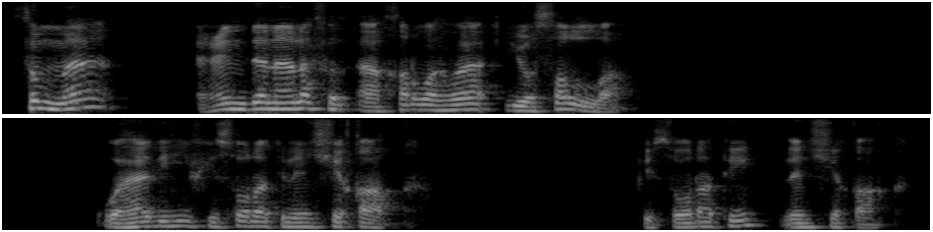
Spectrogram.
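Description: A man teaching Quran recitation rules. He explains them step by step, drawing out the recited examples slowly and often checking with his students. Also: medium pitch, a bit bright. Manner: slow, drawn-out recitation of examples between plain explanation; asks check questions of students. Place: lesson recorded for an online institute.

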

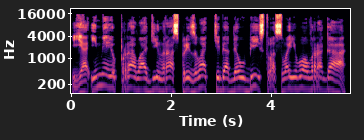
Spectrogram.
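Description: A man voicing a frightened, desperate male dark god in a storybook, shouting and panicky. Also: a little high, slow pace, no room sound, studio quality, voice pushed up. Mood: demanding.

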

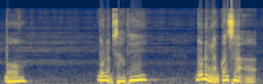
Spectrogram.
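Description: A man voicing a young former soldier who speaks gently and soothingly. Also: mid-range voice, sing-song, takes it slowly, breathy edge, soft background music, full character voice. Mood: worried gentle.

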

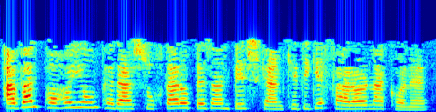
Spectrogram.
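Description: A woman's voice: high-pitched, dry recording, highs cut off, natural voice. Woman voicing a raging cruel nobleman. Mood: furious threatening. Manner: furious, bellowing, harsh. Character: cruel domineering nobleman shouting threats.

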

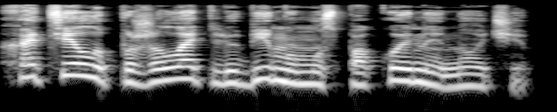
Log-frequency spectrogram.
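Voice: animated, fairly quick, close to an everyday voice. A woman putting on a brash, headstrong young woman. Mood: indignant. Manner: higher, loud and indignant. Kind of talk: audiobook character voice.

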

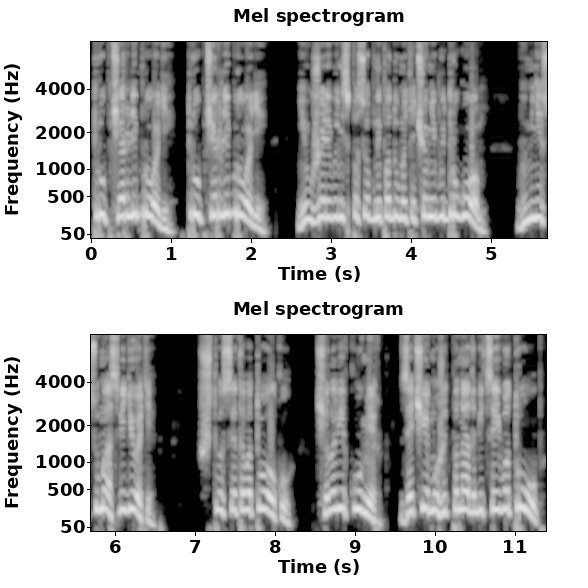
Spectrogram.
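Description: A man reading an audiobook and voicing a scheming, easily flustered wealthy woman who turns shrill and indignant. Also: expressive, normal speed, dark tone, dry recording. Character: anxious scheming wealthy middle-aged woman.

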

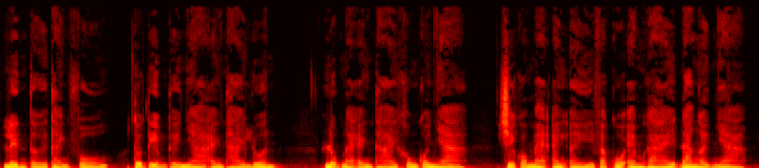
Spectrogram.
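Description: A young woman from Thanh Hóa tells her own sorrowful story in the first person. Her reading is plaintive and emotional, with a mellow, dark-toned voice at an ordinary pitch. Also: animated, normal speed, breathy edge. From Thanh Hóa, Vietnam. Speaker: narrator.

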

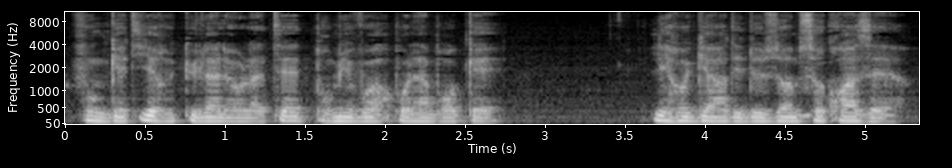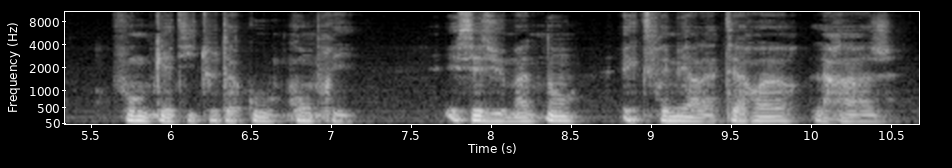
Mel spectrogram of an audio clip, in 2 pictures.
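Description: A male audiobook narrator with a husky, dark voice, reading an adventure novel with measured, dramatic storytelling. His delivery is steady and scripted. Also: lowish voice.

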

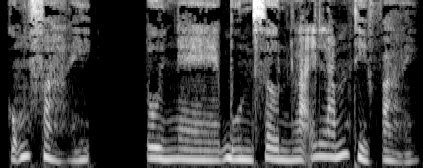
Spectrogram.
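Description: A woman's voice: lowish voice, slow pace, mellow, breathy edge, no echo, clean studio sound. A woman voicing an elderly dignified mother who asks questions hesitantly in a storybook. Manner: hesitant, searching.

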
